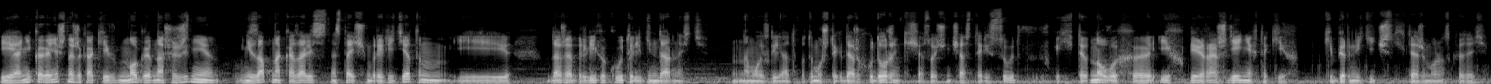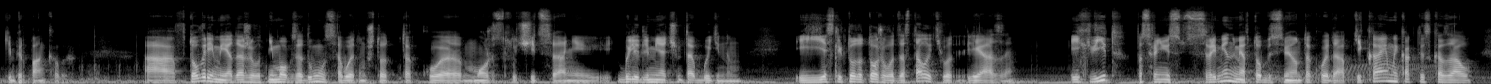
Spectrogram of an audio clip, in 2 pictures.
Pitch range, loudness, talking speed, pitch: 85-105 Hz, -20 LUFS, 175 wpm, 95 Hz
